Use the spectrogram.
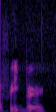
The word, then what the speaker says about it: Friedberg: Yeah, Friedberg.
